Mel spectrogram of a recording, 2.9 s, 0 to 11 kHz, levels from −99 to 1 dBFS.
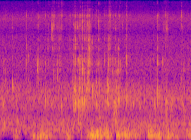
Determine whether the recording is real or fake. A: real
